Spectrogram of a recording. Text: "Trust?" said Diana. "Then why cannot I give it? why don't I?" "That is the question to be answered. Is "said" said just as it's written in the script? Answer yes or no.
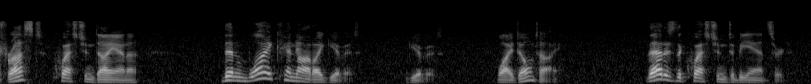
no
